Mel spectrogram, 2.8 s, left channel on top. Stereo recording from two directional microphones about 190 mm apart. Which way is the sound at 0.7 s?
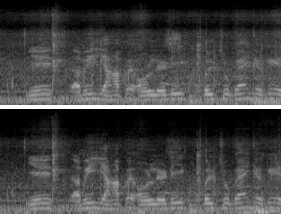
30° left (ahead or behind).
